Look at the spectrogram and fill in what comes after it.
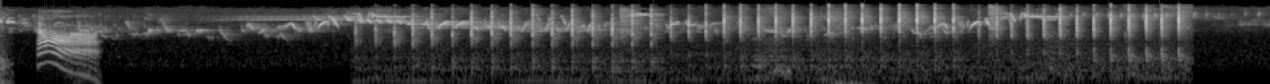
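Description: Birds chirping and tweeting, with a short falling call about half a second in. From a few seconds in until near the end, a fast, even run of light taps, about six a second, sounds under the birdsong.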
